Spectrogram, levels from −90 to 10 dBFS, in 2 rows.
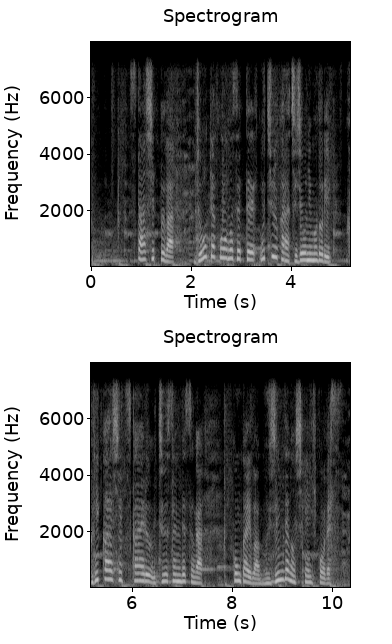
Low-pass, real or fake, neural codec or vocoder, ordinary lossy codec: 7.2 kHz; fake; codec, 16 kHz, 4 kbps, FreqCodec, smaller model; none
